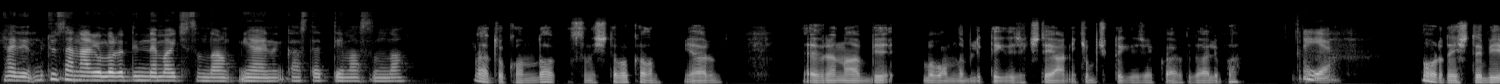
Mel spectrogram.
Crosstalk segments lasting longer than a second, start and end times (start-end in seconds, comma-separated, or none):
none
